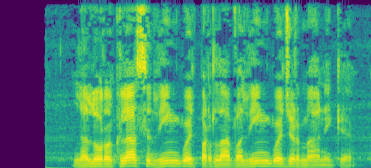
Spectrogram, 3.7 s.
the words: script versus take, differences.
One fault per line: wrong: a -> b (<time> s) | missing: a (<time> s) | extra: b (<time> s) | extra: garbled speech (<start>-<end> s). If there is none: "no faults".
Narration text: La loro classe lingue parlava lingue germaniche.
no faults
